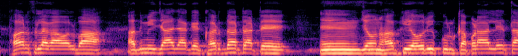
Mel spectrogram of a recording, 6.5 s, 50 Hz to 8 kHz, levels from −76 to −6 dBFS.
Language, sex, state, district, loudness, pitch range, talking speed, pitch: Bhojpuri, male, Uttar Pradesh, Ghazipur, -14 LUFS, 150-165 Hz, 150 wpm, 155 Hz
